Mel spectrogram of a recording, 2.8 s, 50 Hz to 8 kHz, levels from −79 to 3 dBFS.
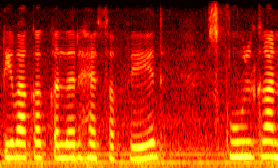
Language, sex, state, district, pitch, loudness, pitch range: Hindi, female, Haryana, Charkhi Dadri, 240 Hz, -16 LUFS, 210-245 Hz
